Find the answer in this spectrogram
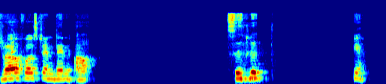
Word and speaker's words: सुहृत्: सुहृत् Yeah. हाँ It is surhut or suhrut, ma'am. सु हकारः ऋकारः First सुहृत् ha comes and then ra comes.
